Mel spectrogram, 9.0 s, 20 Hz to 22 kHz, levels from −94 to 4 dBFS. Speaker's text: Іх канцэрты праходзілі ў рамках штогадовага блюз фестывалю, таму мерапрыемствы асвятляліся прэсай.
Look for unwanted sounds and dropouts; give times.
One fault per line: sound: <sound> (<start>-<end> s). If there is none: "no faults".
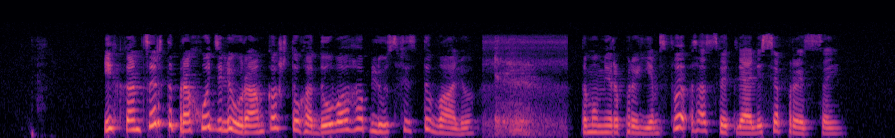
sound: throat clearing (4.9-5.6 s)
